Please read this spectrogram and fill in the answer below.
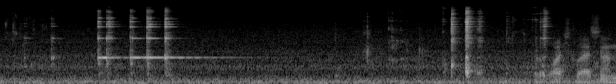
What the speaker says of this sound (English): Put a watch glass on there so it doesn't evaporate.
